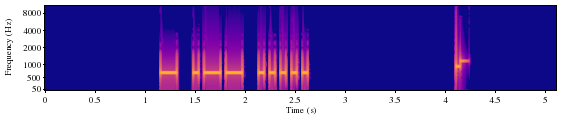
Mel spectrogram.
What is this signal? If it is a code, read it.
Morse code, heard as a keyed tone, about 22 wpm, 700 Hz. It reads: TW5
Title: Three Challenging Letter-Number Combinations 22wpm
